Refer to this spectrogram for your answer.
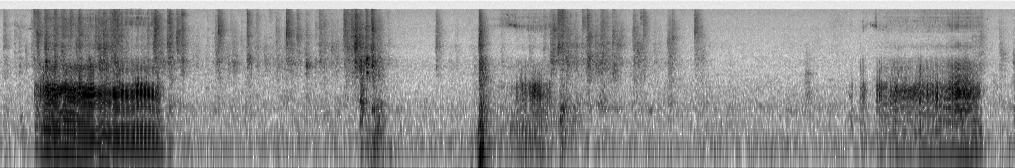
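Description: A Shih Tzu snores in loud, rattling, drawn-out bursts that sound almost like a cow lowing.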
